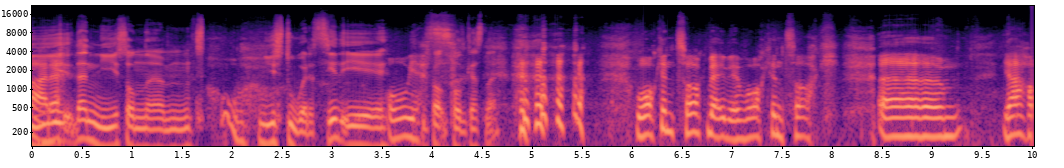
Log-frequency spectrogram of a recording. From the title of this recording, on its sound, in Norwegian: Podcast UTENDØRS på tur!!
